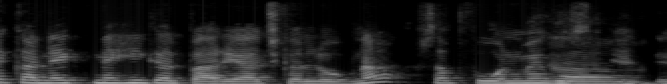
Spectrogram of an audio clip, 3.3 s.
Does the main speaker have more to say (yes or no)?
yes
